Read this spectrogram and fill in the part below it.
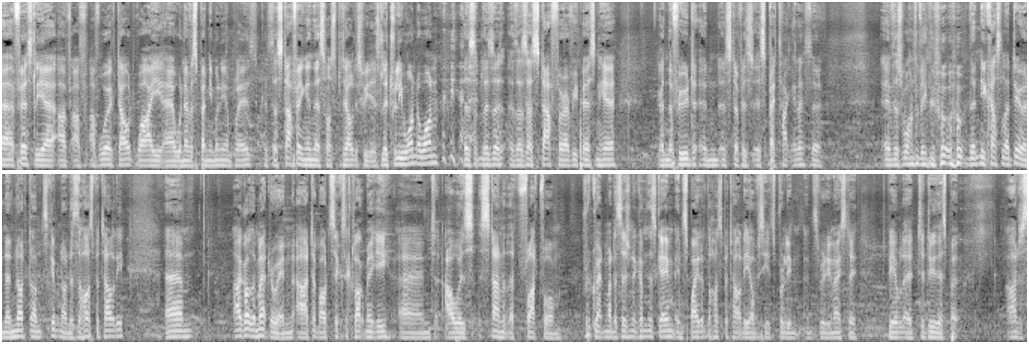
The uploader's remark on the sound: Were at the match and recorded a match-day podcast. Here it is for all to hear straight from SJP.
